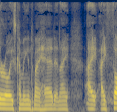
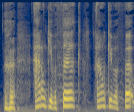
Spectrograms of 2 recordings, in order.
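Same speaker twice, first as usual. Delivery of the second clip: mimicking Ozark character; 7 semitones higher than usual.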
